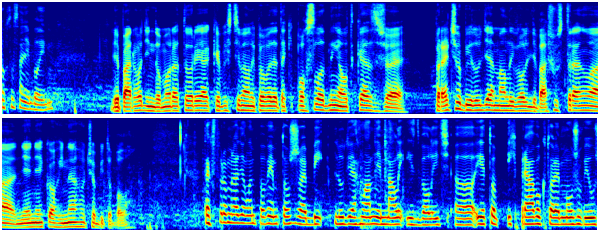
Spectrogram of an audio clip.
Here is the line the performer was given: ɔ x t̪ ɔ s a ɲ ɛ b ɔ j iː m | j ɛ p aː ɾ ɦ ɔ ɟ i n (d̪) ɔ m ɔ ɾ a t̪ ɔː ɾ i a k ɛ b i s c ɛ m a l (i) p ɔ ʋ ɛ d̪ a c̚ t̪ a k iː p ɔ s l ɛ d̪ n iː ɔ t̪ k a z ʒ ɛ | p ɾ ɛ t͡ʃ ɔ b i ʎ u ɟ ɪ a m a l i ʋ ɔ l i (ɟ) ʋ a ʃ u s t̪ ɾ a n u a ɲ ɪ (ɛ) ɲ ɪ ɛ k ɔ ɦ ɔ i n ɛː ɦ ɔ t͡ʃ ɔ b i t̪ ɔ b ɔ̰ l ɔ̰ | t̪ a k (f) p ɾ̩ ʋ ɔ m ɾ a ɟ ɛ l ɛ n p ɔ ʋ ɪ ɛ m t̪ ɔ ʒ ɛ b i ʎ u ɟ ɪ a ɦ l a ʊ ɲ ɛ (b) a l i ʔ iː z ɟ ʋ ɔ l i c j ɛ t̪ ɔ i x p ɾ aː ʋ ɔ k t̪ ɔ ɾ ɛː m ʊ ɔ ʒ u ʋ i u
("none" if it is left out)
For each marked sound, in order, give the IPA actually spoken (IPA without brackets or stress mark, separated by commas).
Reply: d̪, i, ɟ, ɛ, f, m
